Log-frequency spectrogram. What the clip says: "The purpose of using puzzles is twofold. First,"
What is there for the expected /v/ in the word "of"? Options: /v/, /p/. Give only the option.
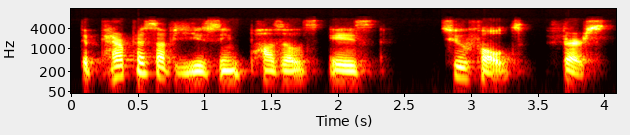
/v/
